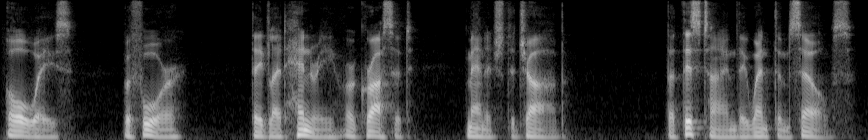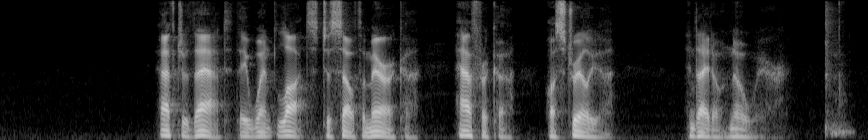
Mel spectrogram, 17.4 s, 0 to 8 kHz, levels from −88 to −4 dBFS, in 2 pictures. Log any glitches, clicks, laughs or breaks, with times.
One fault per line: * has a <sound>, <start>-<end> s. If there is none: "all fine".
* has a sniff, 16.9-17.2 s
